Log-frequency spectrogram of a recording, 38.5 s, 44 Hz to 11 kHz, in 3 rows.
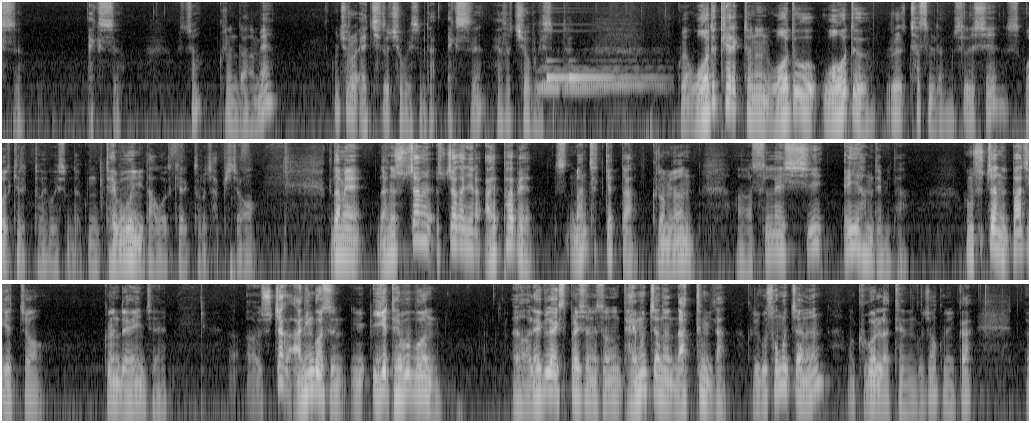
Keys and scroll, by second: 0.0-1.7 typing, 4.1-6.1 typing, 7.0 Escape, 12.0-13.6 typing, 23.1 BackSpace, 23.6 a, 37.2 BackSpace.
